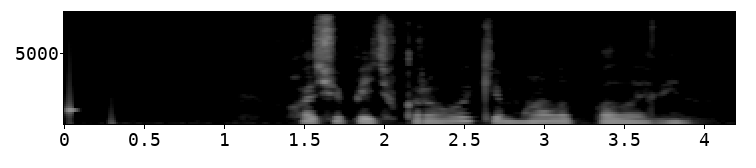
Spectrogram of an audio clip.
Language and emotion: Russian, neutral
